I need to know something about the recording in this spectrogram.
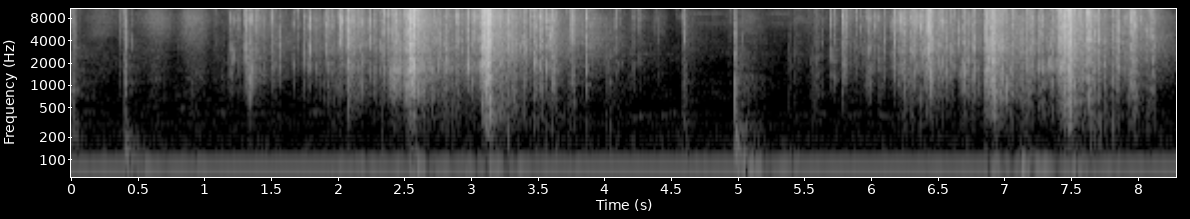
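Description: Cellophane wrappers of Panini Prizm basketball cello packs crinkling and tearing as the packs are ripped open and the cards handled, with scattered sharp crackles, the loudest about three seconds in.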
